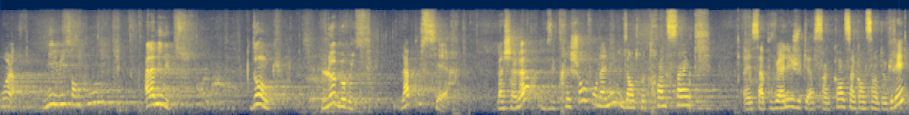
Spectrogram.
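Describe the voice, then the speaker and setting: Recorded from afar by a camera following a group tour, a woman with a cold sounds tired as she explains exhibits in an echoey, noisy mining museum hall and quizzes the visitors. She speaks at normal speed with a fairly high pitch, lively intonation and long pauses.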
